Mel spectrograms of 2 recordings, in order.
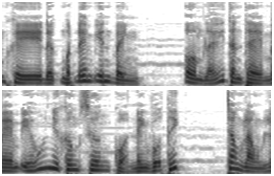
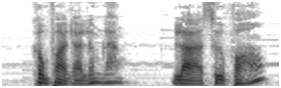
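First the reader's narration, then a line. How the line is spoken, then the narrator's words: Soft, tearful. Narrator (Vietnamese): khẽ lắc đầu, hai mắt ươn ướt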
